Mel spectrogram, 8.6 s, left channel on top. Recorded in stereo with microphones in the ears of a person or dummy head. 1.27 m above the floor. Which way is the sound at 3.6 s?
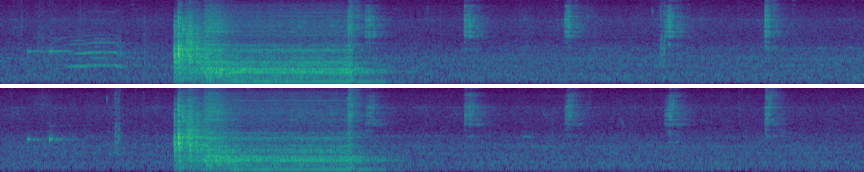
35° left (ahead or behind).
